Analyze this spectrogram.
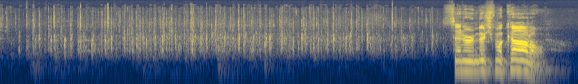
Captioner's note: applause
